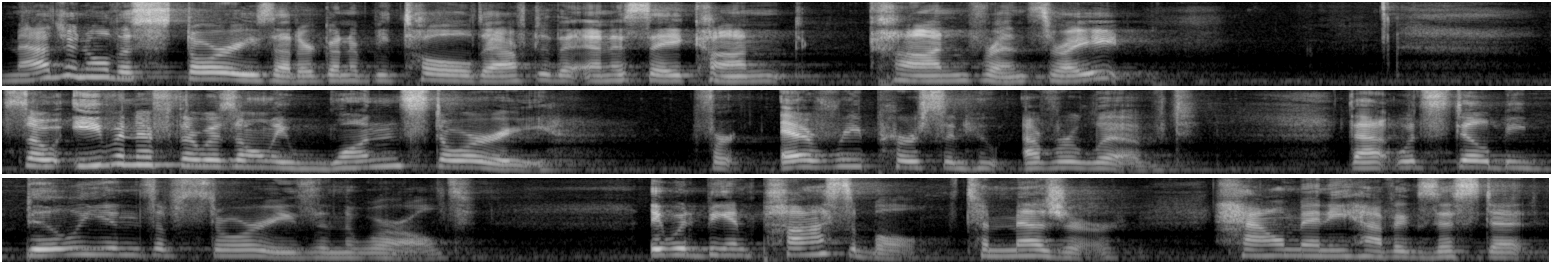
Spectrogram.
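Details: Real stuttering in an adult woman who stuttered covertly for years before speaking openly; repetitions of sounds, words and phrases are heard.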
